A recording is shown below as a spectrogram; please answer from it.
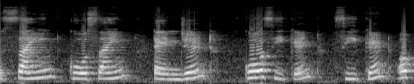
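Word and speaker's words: sine: Starting में 50% बच्चा सिन बोलता है, इसको साइन नहीं बोलता है, क्योंकि इंग्लिश में हम ये वर्ड यूज़ करते हैं सिन, तो वो उनको वो उससे यूज टू हैं तो उसको सिन ही प्रोनाउंस करते हैं। लेकिन यहाँ पे हम इसको साइन बोलेंगे, क्योंकि सिन का मतलब तो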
